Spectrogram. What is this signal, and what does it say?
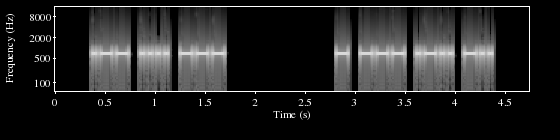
Morse code, heard as a keyed tone, about 30 wpm, 700 Hz. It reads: WHO TOLD
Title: 4x Word-Spacing - Sentences from Top 400 Words - 30wpm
